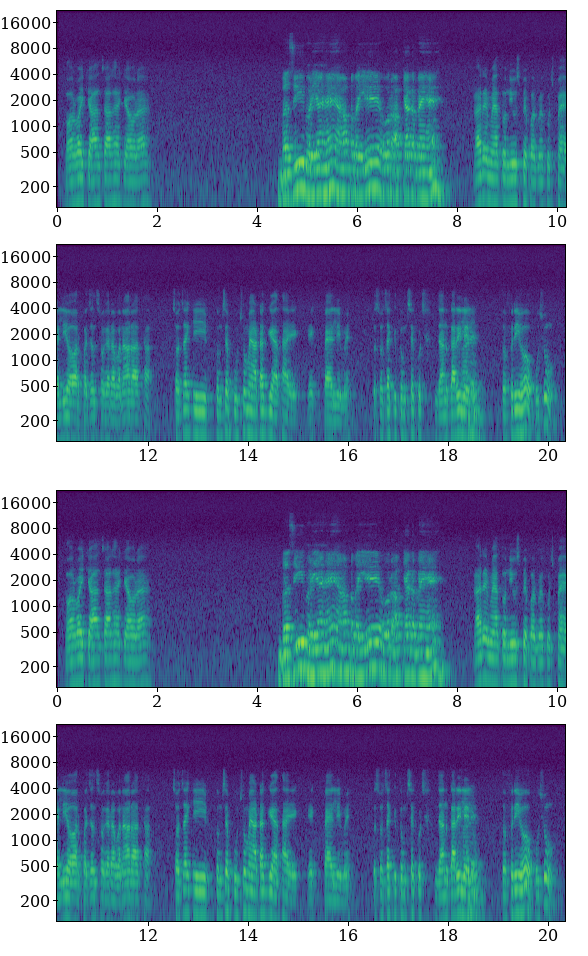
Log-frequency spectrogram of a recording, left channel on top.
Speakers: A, in the centre; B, on the left.
A: और भाई क्या हाल चाल है क्या हो रहा है
B: बस ही बढ़िया हैं आप बताइए और आप क्या कर रहे हैं
A: अरे मैं तो न्यूज़पेपर में कुछ पहेली और पजल्स वगैरह बना रहा था सोचा कि तुमसे पूछूं मैं अटक गया था एक एक पहेली में तो सोचा कि तुमसे कुछ जानकारी
B: अरे
A: ले लूं तो फ्री हो पूछूं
